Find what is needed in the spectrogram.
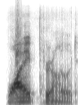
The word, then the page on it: whitethroat: American English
